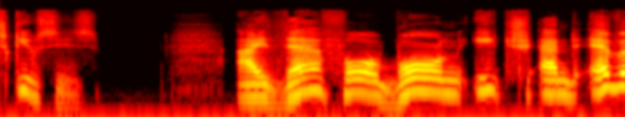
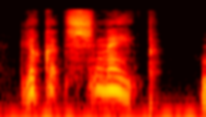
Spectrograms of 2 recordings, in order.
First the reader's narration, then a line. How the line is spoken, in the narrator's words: Ron hissed in Harry's ear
